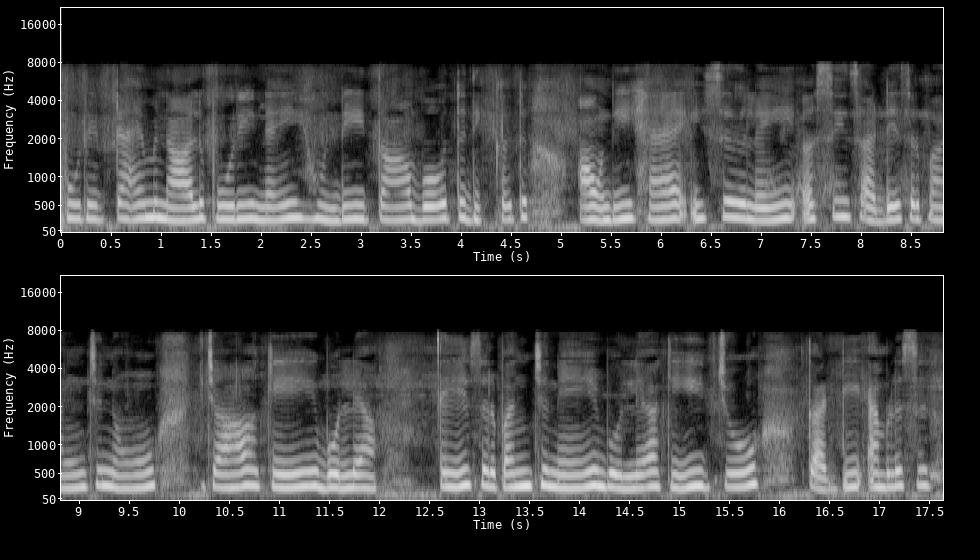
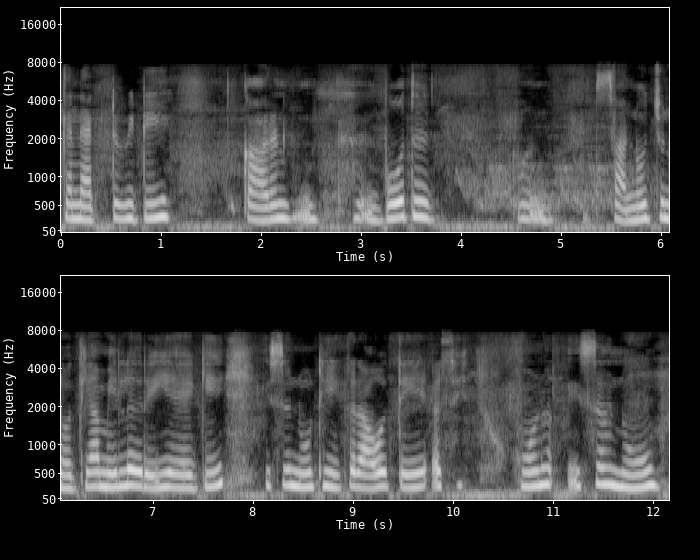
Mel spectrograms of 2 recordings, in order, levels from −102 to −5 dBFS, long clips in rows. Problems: background sounds at intervals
